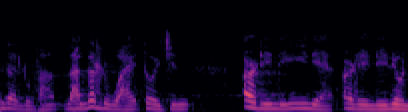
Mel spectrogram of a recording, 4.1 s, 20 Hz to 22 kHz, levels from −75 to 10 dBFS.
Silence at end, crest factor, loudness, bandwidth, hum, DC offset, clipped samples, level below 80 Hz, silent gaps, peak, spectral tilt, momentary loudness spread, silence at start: 0 s; 20 dB; -37 LUFS; 10.5 kHz; none; under 0.1%; under 0.1%; -80 dBFS; none; -16 dBFS; -7 dB/octave; 13 LU; 0 s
